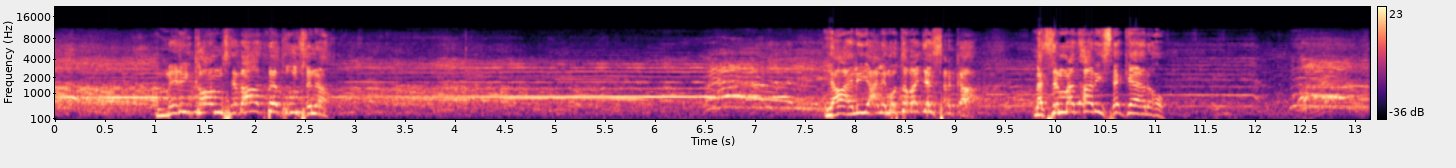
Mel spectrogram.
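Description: A man speaks forcefully into a microphone, heard through loudspeakers with echo.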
